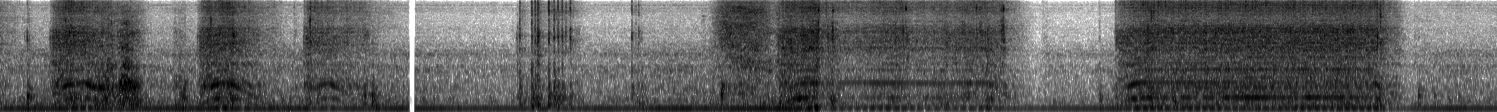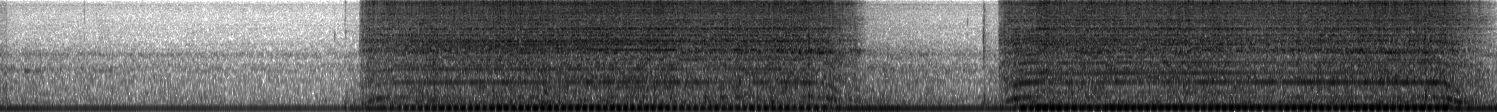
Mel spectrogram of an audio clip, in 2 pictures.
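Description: A small LEGO electric motor whirring as it drives the rammer chain through a worm gear and plastic gears. It starts and stops in a string of short bursts during the first four seconds, then makes three steadier runs of one to three seconds each, with quieter pauses between.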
